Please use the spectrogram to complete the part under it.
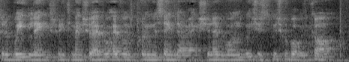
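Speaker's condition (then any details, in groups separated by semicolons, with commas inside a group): Parkinson's disease; degenerative neurological condition, brain lacks dopamine, symptoms about three years before diagnosis, no cure; years since diagnosis, on medication, walking affected, medication helps standing, symptoms worse when inactive; quieter, mumbles a lot, new since onset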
